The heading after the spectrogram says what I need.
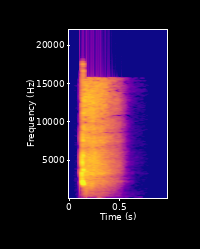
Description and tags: Bicycle Pump - Plastic - Fast Release 10
A bicycle pump recorded with a Zoom H6 and a Beyerdynamic MC740.
Gas, Pump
